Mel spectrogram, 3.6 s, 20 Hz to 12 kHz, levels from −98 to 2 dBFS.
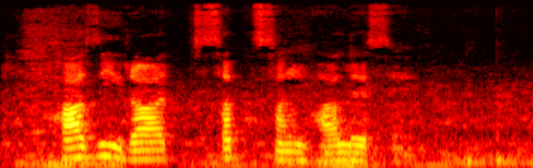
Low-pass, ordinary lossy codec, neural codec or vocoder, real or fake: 10.8 kHz; AAC, 64 kbps; none; real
